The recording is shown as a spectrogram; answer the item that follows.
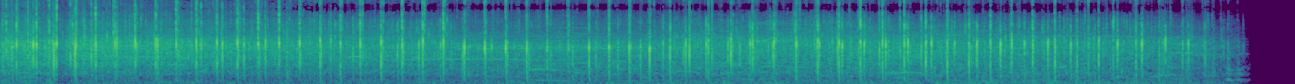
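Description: Theatre audience applauding. The clapping is dense at first, then gradually grows quieter and thinner, with fewer, more separate claps near the end.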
